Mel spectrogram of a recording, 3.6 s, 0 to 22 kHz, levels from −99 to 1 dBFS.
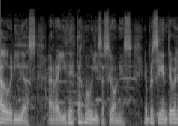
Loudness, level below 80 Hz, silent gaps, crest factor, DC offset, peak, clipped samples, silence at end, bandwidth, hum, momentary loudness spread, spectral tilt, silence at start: -39 LUFS; -74 dBFS; none; 22 dB; under 0.1%; -16 dBFS; under 0.1%; 0 s; 16 kHz; none; 7 LU; -4.5 dB/octave; 0 s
